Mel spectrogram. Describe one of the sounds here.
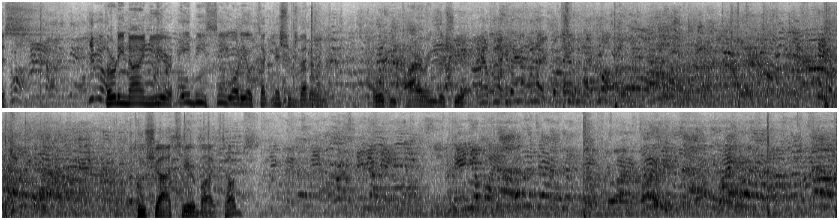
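Gloves thud against a body as boxers trade punches.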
